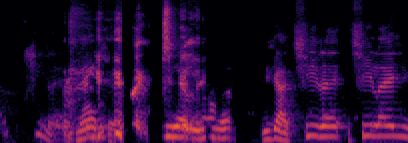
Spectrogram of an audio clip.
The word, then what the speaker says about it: Chile: he lived there only person I've ever heard pronounce Chile the correct way yeah Chile and now I know how to say it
